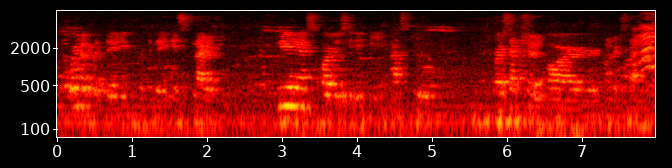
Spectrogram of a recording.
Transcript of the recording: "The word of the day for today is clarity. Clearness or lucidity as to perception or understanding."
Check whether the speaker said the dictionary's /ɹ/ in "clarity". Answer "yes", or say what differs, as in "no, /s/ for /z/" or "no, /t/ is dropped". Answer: no, /ɹ/ is dropped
